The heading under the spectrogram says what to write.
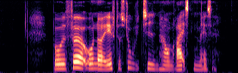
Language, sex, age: Danish, female, 28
